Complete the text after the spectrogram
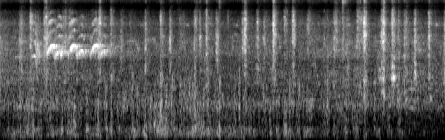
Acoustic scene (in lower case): park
